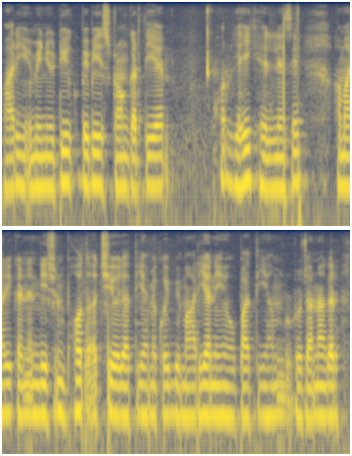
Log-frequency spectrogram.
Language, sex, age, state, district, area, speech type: Hindi, male, 30-45, Madhya Pradesh, Betul, rural, spontaneous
